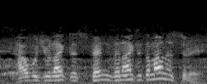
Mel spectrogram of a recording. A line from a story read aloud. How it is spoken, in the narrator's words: shouted the monk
